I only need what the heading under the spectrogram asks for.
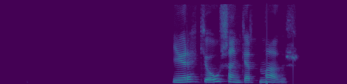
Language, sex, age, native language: Icelandic, female, 40-49, Icelandic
